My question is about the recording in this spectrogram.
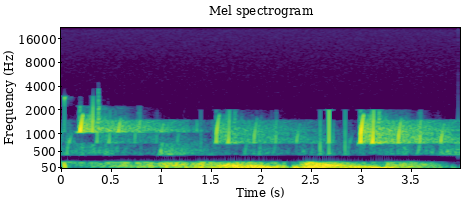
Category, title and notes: Sound effects > Electronic / Design
A WaterDroplet sound made with U-he Zebra and processed through various GRM plugins, also the Reverb is made using The Valhalla plugins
